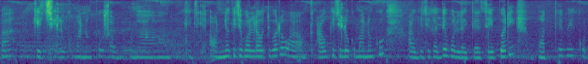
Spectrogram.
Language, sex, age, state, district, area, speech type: Odia, female, 18-30, Odisha, Rayagada, rural, spontaneous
